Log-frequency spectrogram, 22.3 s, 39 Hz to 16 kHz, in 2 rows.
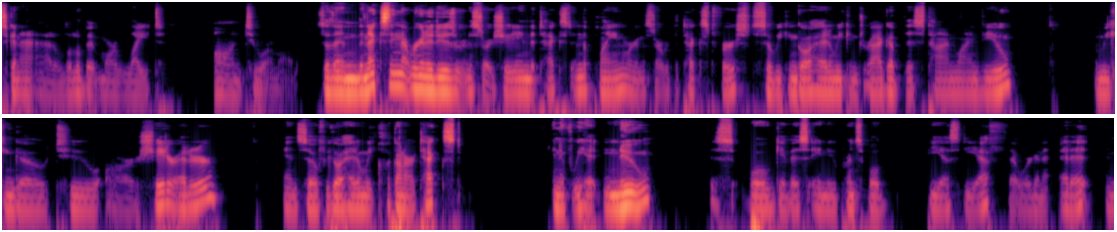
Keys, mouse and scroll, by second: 8.4-10.1 drag, 11.0 click, 14.6 click, 16.7 click, 17.8-18.1 scroll up 3, 18.8 middle click.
